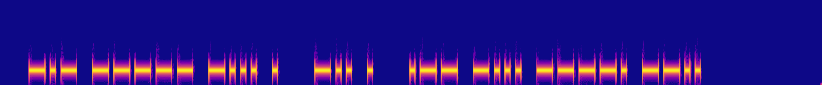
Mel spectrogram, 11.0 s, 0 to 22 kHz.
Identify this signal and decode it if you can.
Morse code, heard as a keyed tone, about 17 wpm, 700 Hz. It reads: K0BE DE WB9Z
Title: USA Callsign DE Callsign - 4 Characters - 17wpm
